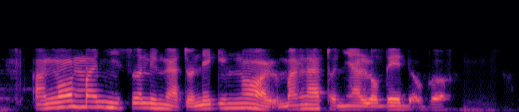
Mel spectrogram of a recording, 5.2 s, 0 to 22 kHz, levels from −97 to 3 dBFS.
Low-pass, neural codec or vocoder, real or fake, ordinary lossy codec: 3.6 kHz; codec, 16 kHz, 2 kbps, X-Codec, HuBERT features, trained on general audio; fake; none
